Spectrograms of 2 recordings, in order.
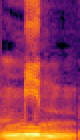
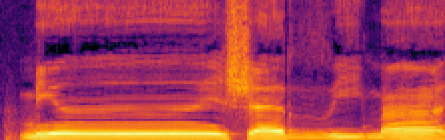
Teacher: Nah, di bagian situnya tuh kita tahan sejenak suara kita. Kita ghunahkan kira-kira sepanjang dua harakat.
